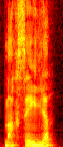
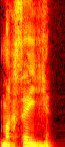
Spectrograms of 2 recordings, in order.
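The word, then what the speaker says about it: Marseille: Το ίδιο ισχύει και για πάρα πολλές άλλες γαλλικές λέξεις, όπως τη λέξη για τη Μασσαλία που προφέρετουν κάποτε μαχσέιλια, ενώ σήμερα προφέρεται μαχσέιγ.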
